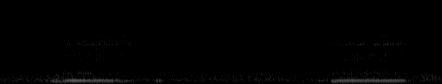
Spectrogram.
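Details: Two low, buzzing snores with a steady vibrating tone, separated by a quieter pause between breaths: snoring.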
